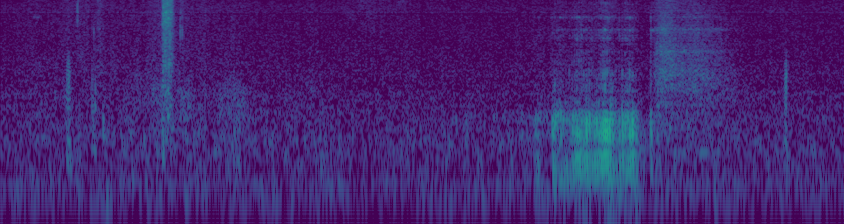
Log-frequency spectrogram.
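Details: Playful wrestling among five blenheim Cavalier King Charles Spaniel puppies, three weeks old, in a home puppy pen; a brief low rough growling grumble about a second long amid soft scuffling and pawing noises.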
